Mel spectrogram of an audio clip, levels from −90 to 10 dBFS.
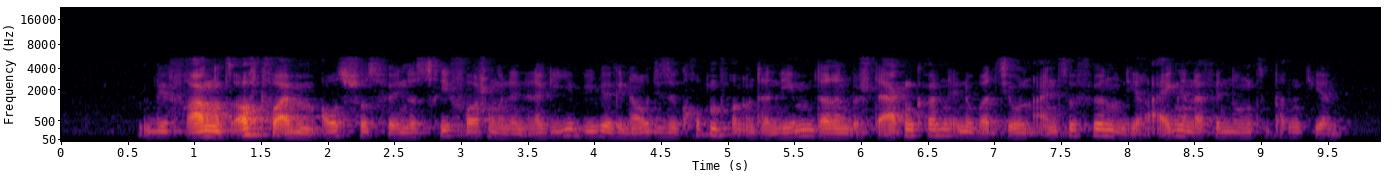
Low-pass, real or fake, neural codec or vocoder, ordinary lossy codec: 5.4 kHz; real; none; MP3, 48 kbps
